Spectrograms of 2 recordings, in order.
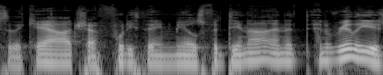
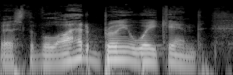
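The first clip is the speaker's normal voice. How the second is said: ordinary talk, nothing marked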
